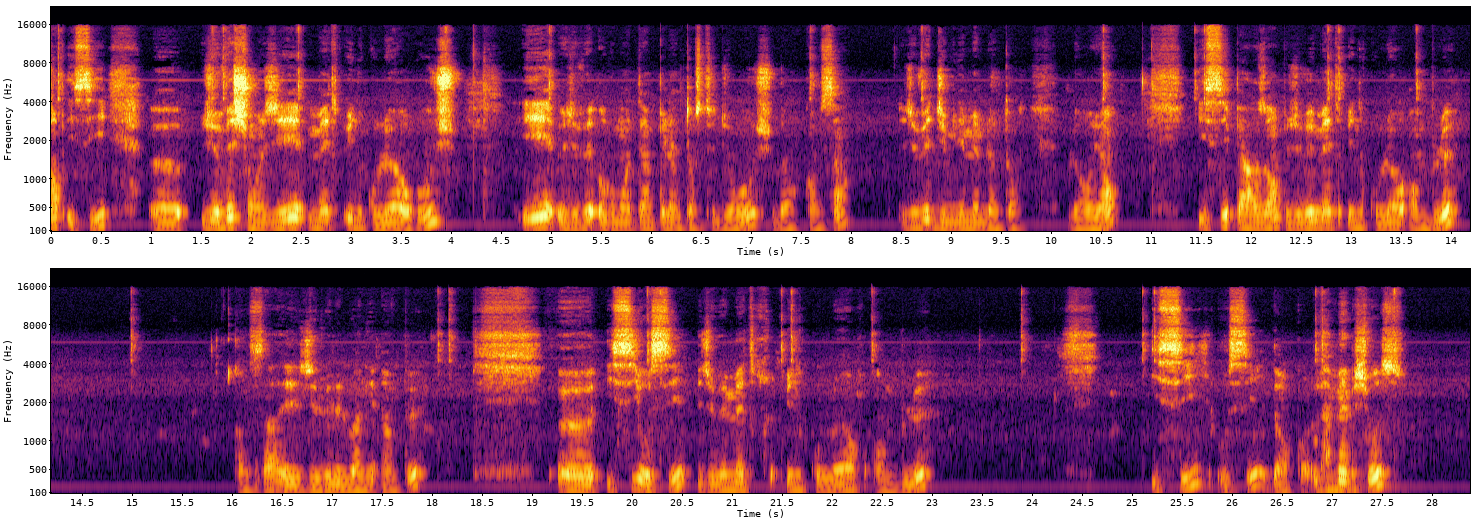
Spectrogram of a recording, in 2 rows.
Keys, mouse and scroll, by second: 1.5 click, 4.9-7.9 drag, 8.6-11.7 drag, 12.7 click, 16.8 g, 20.1 click, 21.4 click, 25.0 click, 26.8 click.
